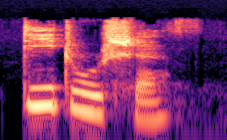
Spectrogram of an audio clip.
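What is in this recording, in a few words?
"Dusche", German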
